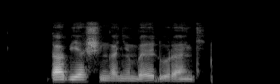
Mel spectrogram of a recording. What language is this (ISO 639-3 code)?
dav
